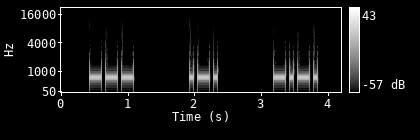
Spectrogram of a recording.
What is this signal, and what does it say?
Morse code, heard as a keyed tone, about 20 wpm, spaced as for 8 wpm, 700 Hz. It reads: ORC
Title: 107 Lesson 18e - Letter m - Three Characters 20wpm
